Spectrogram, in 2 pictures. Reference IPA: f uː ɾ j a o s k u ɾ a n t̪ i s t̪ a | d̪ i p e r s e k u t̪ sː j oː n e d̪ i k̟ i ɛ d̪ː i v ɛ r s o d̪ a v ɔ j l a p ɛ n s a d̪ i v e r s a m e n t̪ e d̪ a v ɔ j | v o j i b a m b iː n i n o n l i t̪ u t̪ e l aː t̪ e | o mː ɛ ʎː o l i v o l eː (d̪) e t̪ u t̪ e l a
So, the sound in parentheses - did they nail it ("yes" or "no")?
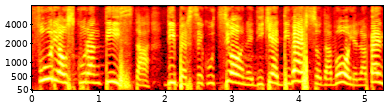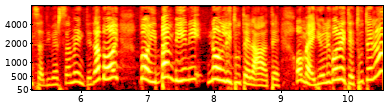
no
